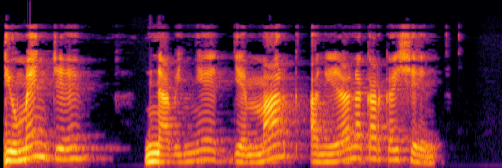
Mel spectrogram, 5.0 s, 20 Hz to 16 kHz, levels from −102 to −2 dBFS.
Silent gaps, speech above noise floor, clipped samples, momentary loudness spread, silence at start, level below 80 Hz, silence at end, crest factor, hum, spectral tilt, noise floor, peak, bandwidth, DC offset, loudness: none; 39 dB; under 0.1%; 10 LU; 0.05 s; -58 dBFS; 0.65 s; 16 dB; none; -3.5 dB/octave; -55 dBFS; 0 dBFS; 9.6 kHz; under 0.1%; -15 LUFS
